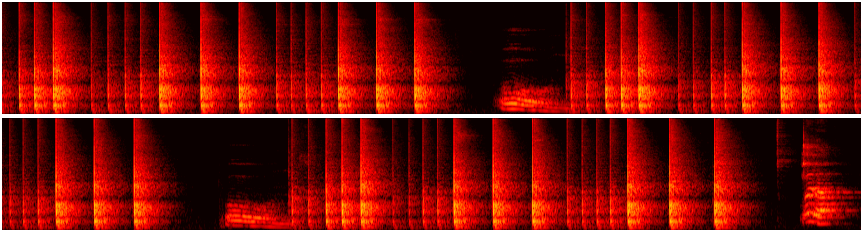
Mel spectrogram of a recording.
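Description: Wooden drumsticks on a rubber practice pad playing slow Basel-drumming rudiments: five-stroke rolls (Fünferli), with end strokes (Endstreich). The strokes come in quick, regular groups, broken twice, about five and eleven seconds in, by a brief falling vocal sound.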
